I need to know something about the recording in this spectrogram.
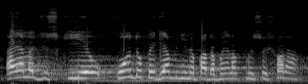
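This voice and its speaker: A woman's voice: sits high, racing, darkish tone. An older woman giving an emotional church testimony, often repeating her phrases and pleading to God. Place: church hall with music behind. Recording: long reverb of a church hall.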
